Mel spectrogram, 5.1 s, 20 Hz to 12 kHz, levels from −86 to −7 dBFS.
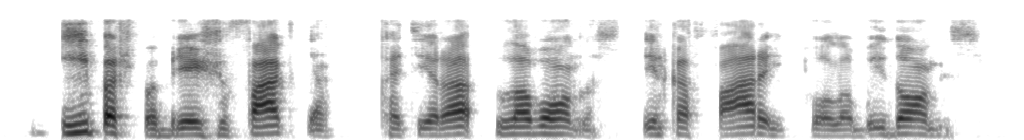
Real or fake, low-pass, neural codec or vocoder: fake; 7.2 kHz; codec, 16 kHz, 4 kbps, FunCodec, trained on LibriTTS, 50 frames a second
